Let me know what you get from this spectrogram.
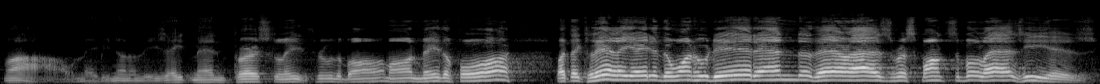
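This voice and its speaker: A man acts out an insinuating 1880s prosecutor in a radio-style courtroom drama. His slightly raised male voice moves slowly and deliberately through theatrical oratory, with long reverb around it. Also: a little high. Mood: grave, accusing. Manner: deliberate, leading. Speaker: actor in an audio drama.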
